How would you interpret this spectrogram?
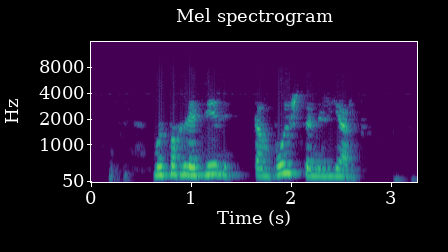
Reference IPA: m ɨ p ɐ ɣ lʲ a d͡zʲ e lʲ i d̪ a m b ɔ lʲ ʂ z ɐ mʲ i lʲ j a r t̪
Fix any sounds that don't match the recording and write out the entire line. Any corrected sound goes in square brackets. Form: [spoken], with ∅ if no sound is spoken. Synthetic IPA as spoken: m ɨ p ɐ ɣ lʲ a d͡zʲ e lʲ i [t̪] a m b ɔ lʲ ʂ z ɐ mʲ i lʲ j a r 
